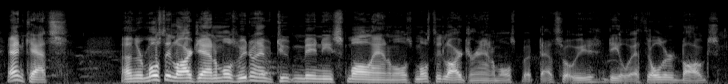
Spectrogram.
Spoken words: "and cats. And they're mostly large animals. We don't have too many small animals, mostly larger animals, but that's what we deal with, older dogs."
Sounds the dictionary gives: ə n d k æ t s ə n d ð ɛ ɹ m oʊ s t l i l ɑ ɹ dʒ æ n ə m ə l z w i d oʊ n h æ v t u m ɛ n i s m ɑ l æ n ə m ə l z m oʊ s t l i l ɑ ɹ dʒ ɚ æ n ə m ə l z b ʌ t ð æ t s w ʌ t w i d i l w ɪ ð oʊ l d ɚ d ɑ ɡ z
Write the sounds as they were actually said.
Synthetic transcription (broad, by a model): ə n k æ t s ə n ð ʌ ɹ m oʊ s t l i l ɑ ɹ dʒ æ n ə m l z w i d oʊ n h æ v t u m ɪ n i s m ɑ l æ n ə m l z m oʊ s t l i l ɑ ɹ dʒ ɚ æ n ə m l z b ʌ t ð æ t s w ʌ t w i d i l w ɪ ð oʊ l d ɚ d ɑ ɡ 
